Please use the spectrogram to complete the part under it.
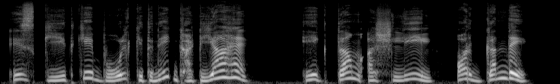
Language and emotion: Hindi, disgusted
